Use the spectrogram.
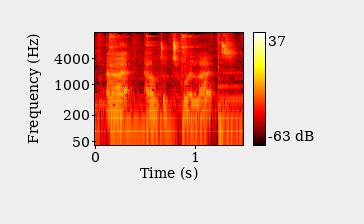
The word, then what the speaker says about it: Eau de Toilette: But this one is the Eau de Toilette, that's how you say it.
